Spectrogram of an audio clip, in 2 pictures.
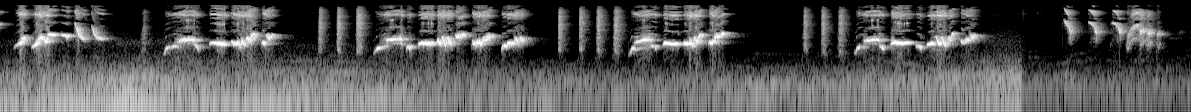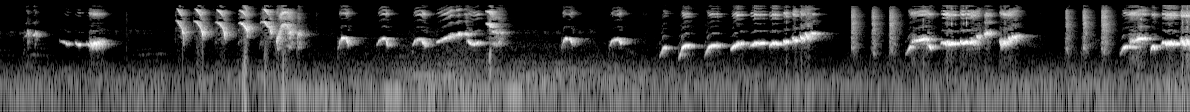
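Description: White-rumped shama singing loudly in varied phrases: rich whistles that sweep up and down, mixed with fast rattling clicks, each phrase a second or two long with short pauses between.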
